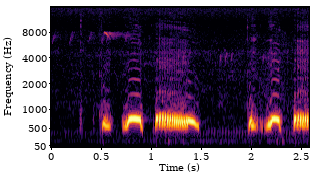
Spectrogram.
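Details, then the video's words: Spotted dove calling as a trapping lure: two short low coos followed by a long steady coo, then the pattern repeats, loud and clear with faint low rumbling beneath. "Tiếng chim cu gáy kích mồi cực mạnh cuckoo bird trap"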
